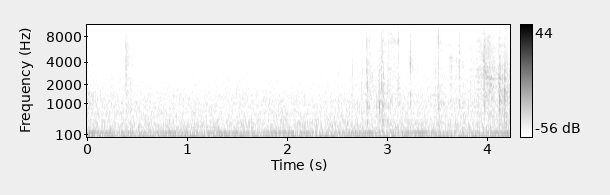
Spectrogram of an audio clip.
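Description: Near silence: room tone with a low, steady hum and a few faint clicks.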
